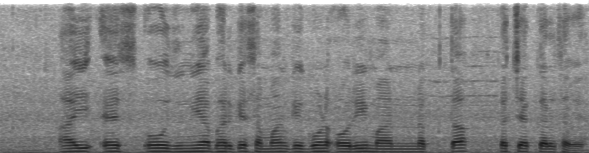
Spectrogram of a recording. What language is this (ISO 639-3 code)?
bho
